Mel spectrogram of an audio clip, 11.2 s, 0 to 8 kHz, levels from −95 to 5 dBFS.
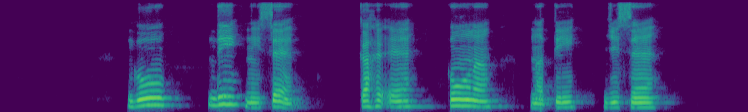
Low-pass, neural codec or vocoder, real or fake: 7.2 kHz; vocoder, 22.05 kHz, 80 mel bands, WaveNeXt; fake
